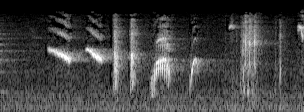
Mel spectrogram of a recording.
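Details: Bird-of-paradise song with two bright downslurred whistles, then loud harsh clipped notes and short curved chirps, delivered in quick irregular succession.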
